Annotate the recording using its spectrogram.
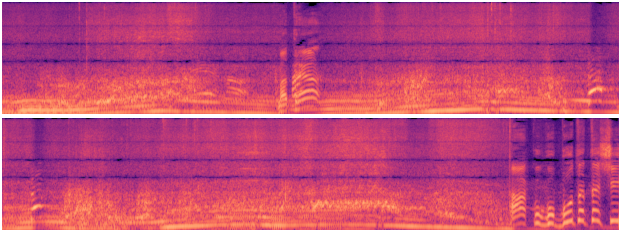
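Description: A car engine revs up and down repeatedly, straining.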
